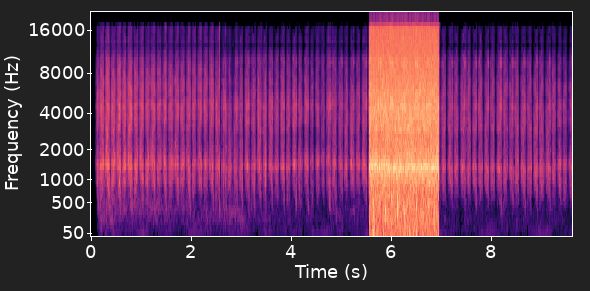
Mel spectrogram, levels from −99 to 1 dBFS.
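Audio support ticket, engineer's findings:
Signed and unsigned mixed up, 5.56 to 6.95 s. Sudden very loud harsh buzz, quiet moments as loud as peaks. Likely 16-bit sample format mismatch in decoder or converter: top bit flipped, zero crossings jump across full range. Unlike clipping, loudness doesn't track level.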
